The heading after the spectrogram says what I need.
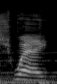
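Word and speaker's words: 水: In Chinese though, it's pronounced shui instead of mizu, unless that's the kanji for ice.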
